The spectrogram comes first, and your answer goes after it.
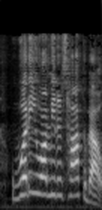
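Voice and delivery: icy, uncaring, dismissive, zero emotion. Retelling a reply to a demand to speak: imitating a cold, dismissive tone. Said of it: "with zero emotion, very cold, very dismissive".

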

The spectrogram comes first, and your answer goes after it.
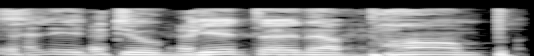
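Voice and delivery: put-on Austrian accent. Talking to the others as though everyone were Arnold Schwarzenegger: Arnold Schwarzenegger voice. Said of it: "talk to each other as though we are Arnold Schwarzenegger".

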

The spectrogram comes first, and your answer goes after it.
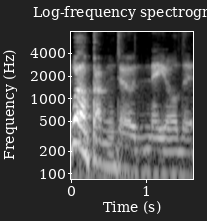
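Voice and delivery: put-on pirate voice, low. Podcast host welcoming listeners to the show in a pirate voice. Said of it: "I always do it with like a pirate voice".

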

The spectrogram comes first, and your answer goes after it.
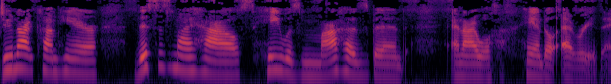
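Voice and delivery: ordinary delivery

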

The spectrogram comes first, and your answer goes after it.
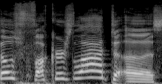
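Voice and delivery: put-on very strong Southern accent, very high-pitched voice. Quoting people after their doctor answered them: strong southern accent. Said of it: "Like in a Southern accent".

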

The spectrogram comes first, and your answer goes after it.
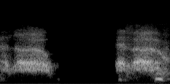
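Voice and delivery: soft, hushed, frightened whisper. Retelling being too scared to shout for help after having a baby, retelling a whisper. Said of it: "like whispering".

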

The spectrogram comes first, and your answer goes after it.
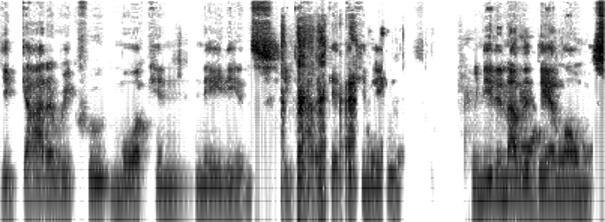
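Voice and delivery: put-on heavy, laid-on, thick New York accent. Recalling what your grandmother would always say, in her thick New York accent. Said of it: "she'd always say in her thick New York accent".

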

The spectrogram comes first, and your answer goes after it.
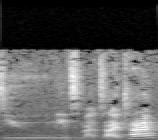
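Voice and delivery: ordinary talk

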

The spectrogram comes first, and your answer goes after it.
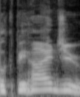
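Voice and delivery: put-on very high, loud yell. Discussing the Scream movie, quoting a character there: retelling a yell at the TV. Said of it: "Randy is yelling at the TV like".

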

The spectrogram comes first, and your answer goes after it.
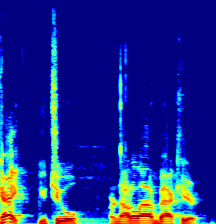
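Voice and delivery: loud, booming tone. The narrator voices Cyrus catching two characters in the back: big booming Cyrus voice. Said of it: "the big booming voice of Cyrus".

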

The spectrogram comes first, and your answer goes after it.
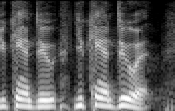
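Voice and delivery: plain

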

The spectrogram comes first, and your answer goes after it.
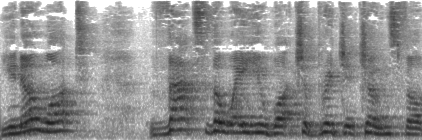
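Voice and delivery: mock confident delivery. Retelling what the boyfriend said on their first date: imitating a confident remark. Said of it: "he just said it with such confidence".

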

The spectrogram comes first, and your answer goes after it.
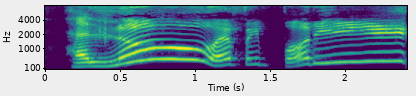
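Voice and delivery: very loud, high, booming, drawn-out all-out yell. Reading a story aloud, Grampy Rabbit greets everybody at playgroup: Grampy Rabbit's very loud shout. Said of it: "Grampy Rabbit has a very loud voice".

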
